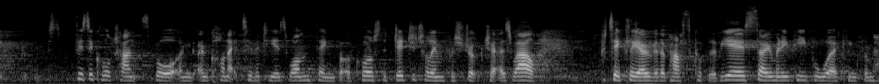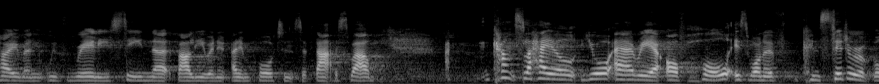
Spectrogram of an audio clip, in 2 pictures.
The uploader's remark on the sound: a special live recording of the Transport for the North Podcast at the #TfN21 Annual Conference event in Leeds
